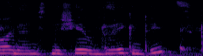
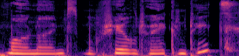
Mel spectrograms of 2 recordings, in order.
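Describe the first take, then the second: First: Soft, slightly lowered put-on character voice; Michelle. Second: Loud, low, slow put-on character voice; Michelle. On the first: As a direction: introduce the character quietly, half laughing. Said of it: "What if we had Michelle?". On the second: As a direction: belt out a drawn-out character introduction. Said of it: "Michelle's, like, the most advanced".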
